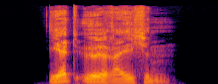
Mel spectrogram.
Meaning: inflection of erdölreich: 1. strong genitive masculine/neuter singular 2. weak/mixed genitive/dative all-gender singular 3. strong/weak/mixed accusative masculine singular 4. strong dative plural
- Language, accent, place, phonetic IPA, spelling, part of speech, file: German, Germany, Berlin, [ˈeːɐ̯tʔøːlˌʁaɪ̯çn̩], erdölreichen, adjective, De-erdölreichen.ogg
